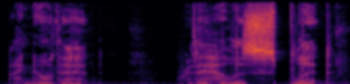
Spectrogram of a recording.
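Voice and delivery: breathy whisper to himself; whispered question to himself while puzzling over the map. Real, not acted. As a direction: whisper it under your breath.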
